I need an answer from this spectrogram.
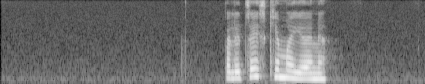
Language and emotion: Russian, neutral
